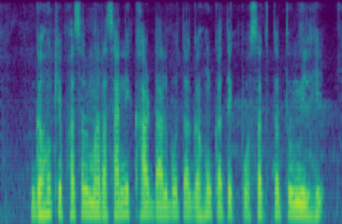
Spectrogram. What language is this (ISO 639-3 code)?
hne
